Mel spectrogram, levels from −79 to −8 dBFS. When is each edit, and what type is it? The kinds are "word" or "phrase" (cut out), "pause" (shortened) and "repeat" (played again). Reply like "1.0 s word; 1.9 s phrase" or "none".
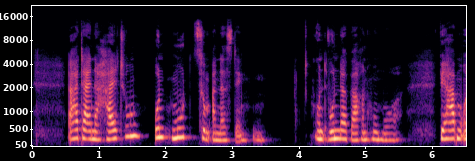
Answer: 1.8 s pause; 4.4 s word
